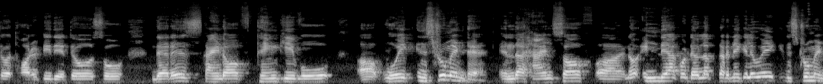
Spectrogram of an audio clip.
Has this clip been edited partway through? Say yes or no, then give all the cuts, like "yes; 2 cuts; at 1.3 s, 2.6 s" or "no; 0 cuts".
no; 0 cuts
